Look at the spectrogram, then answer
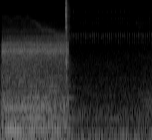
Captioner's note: TV static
